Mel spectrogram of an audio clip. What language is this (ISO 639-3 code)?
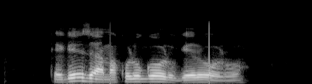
lug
